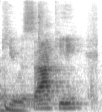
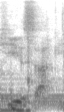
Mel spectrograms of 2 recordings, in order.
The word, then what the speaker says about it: Kiyosaki: Fourth book, Rich Dad, Poor Dad, Robert Kiyosaki. Ooh, I said it wrong. Robert Kiyosaki.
